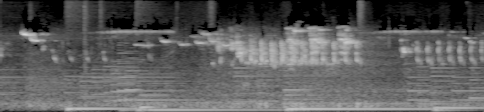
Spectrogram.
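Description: Birds chirping, with a rapid chattering trill about halfway through that is the loudest sound, over soft background music with long held low notes.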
